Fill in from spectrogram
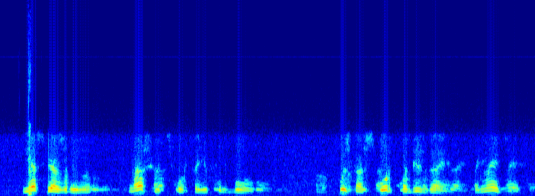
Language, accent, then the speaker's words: Russian; Moscow, Russia; Я москвич.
